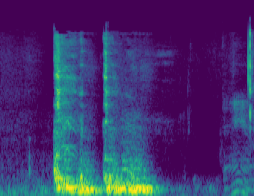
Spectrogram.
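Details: Adult in hospital on the day of labor admission, after a COVID nasal swab: two loud, low-pitched cough bursts in quick succession with quiet room noise around them.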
